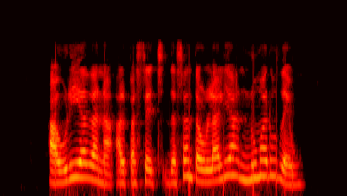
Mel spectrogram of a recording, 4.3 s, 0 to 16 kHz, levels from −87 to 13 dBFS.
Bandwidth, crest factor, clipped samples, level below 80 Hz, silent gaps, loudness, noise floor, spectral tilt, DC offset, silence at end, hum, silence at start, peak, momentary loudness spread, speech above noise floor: 8 kHz; 18 dB; under 0.1%; -70 dBFS; none; -32 LUFS; -87 dBFS; -4.5 dB/octave; under 0.1%; 0.55 s; none; 0.6 s; -14 dBFS; 6 LU; 56 dB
